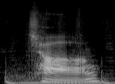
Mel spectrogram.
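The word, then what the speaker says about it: 场: people and hold events this character is pronounced chang and means place it is used in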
